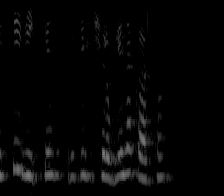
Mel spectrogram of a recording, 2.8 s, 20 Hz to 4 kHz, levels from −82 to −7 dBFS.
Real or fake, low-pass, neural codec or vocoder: fake; 3.6 kHz; vocoder, 44.1 kHz, 80 mel bands, Vocos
